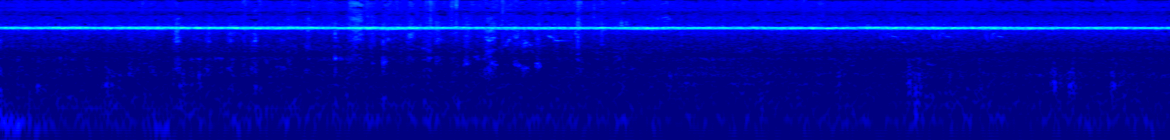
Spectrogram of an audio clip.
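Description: Insects giving a steady, unbroken high-pitched drone, with faint scattered rustles and ticks around it, mostly in the first half.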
